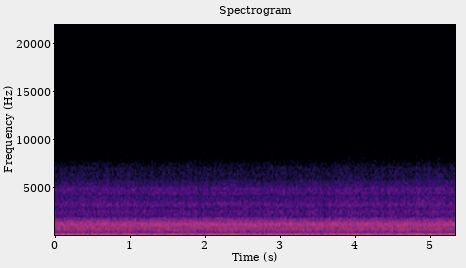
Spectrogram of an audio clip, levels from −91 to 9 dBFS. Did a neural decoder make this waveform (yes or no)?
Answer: no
